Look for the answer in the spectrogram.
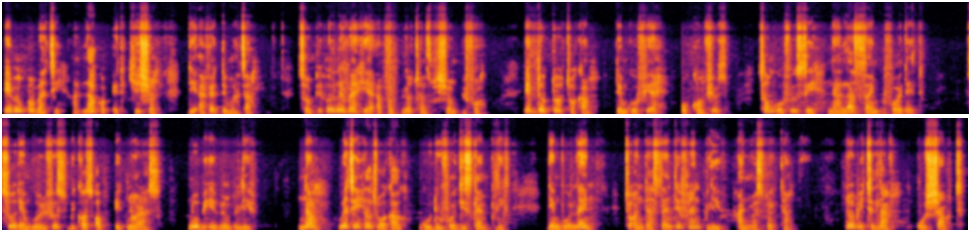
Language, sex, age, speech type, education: Nigerian Pidgin, female, 30-45, spontaneous, tertiary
